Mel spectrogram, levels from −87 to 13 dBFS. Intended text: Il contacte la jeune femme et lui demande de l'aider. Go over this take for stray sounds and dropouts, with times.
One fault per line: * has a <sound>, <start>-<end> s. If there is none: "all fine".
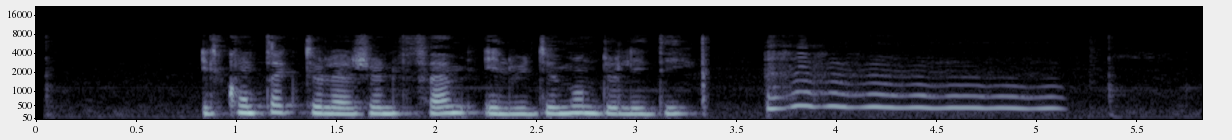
* has a laugh, 3.6-5.2 s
